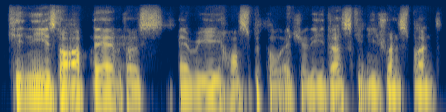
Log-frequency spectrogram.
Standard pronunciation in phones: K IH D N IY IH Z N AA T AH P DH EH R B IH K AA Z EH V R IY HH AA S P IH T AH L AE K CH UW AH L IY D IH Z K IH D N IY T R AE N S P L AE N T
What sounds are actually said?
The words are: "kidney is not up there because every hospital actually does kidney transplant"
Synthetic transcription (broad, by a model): K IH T N IY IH S N AA T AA P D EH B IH K AA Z EH V R IY HH AA S P IH T AH L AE K CH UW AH L IY D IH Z K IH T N IY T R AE N S P L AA N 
